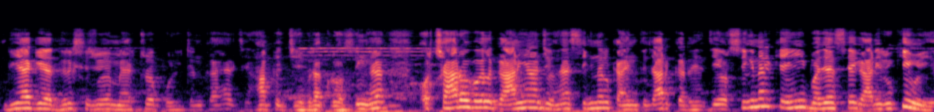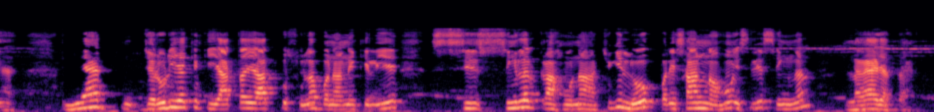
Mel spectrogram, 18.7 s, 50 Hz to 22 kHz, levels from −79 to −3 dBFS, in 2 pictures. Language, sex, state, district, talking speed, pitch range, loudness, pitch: Hindi, male, Bihar, Samastipur, 195 wpm, 155-200 Hz, -19 LUFS, 175 Hz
